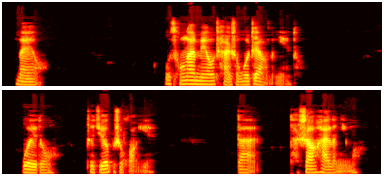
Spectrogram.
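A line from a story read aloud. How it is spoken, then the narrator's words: Sighing, soft. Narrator (Chinese): 良久，他叹了一口气，轻声说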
